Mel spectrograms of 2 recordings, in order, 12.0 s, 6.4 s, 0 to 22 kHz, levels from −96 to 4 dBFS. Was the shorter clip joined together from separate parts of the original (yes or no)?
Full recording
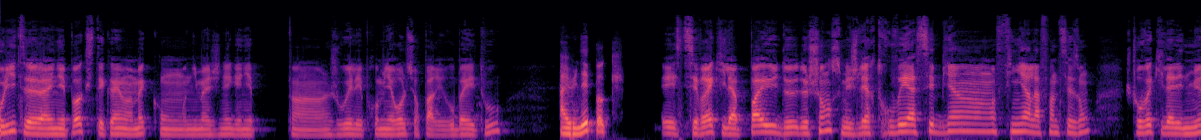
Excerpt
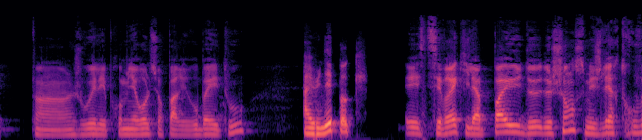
no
